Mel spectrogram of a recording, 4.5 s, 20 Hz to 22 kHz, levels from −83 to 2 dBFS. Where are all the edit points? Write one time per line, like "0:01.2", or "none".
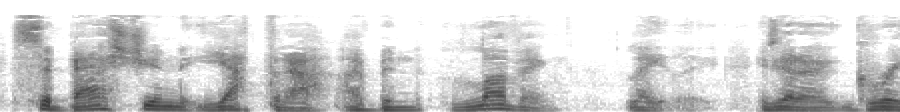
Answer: none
